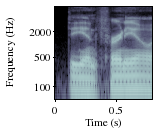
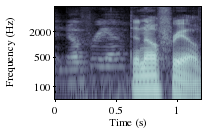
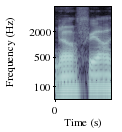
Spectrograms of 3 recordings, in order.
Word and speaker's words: D'Onofrio: Even D'Inferno, I think's how you say his name, on Special Victims, you know, that detective. Vincent D'Onofrio. Yes, Vincent, say his last name again? D'Onofrio. Vincent D'Onofrio.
